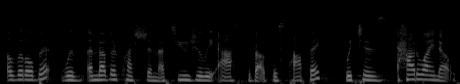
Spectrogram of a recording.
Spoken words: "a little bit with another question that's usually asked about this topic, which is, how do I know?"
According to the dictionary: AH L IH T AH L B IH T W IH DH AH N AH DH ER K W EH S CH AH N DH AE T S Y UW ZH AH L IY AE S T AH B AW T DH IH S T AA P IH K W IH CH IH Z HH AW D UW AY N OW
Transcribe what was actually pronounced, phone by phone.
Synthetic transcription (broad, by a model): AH L IH T L B IH T W IH DH AH N AH DH ER K W EH S CH AH N DH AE T S Y UW ZH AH L IY AE S T AH B AW T DH IH S T AA P IH K W IH CH IH Z HH AW D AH AY N OW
